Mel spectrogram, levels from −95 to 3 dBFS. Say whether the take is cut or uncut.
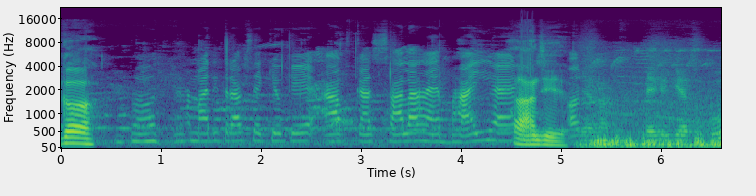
cut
